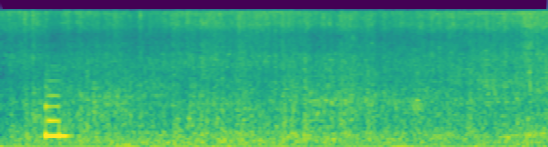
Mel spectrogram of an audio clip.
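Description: Steady whir of HO slot cars running laps, with one short electronic beep from the race's lap-counting system about a third of a second in.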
